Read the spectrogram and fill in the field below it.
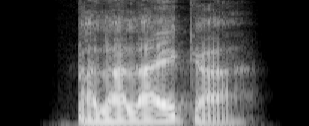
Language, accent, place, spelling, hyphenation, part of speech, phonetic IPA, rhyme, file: German, Germany, Berlin, Balalaika, Ba‧la‧lai‧ka, noun, [balaˈlaɪ̯ka], -aɪ̯ka, De-Balalaika.ogg
- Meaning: balalaika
